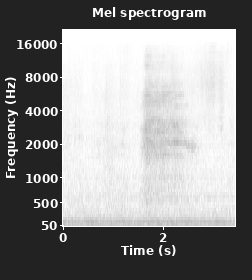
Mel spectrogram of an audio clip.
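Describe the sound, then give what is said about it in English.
A big exhale, one long breathy rush of air lasting about a second in the middle, faint over a steady low hum. “Big exhale.”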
